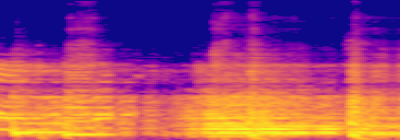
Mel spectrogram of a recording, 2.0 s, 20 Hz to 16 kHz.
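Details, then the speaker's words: Vintage transistor radio on FM, powered from 12 volts: guitar music sounds thin, boxy and rough, suggesting a bad speaker (suspected). A bad audio transistor or capacitor is also suspected. "Speaker sounds bad. Yeah, speaker is bad."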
